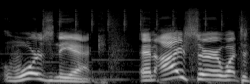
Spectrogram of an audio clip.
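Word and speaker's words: Wawrzyniak: i a k and he says it's pronounced warsak and I sir want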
